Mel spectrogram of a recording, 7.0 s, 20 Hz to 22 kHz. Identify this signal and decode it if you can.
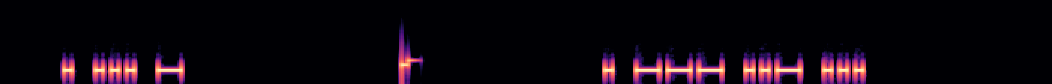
Morse code, heard as a keyed tone, about 21 wpm, 700 Hz. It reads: EST EOUS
